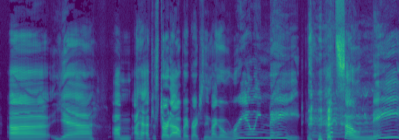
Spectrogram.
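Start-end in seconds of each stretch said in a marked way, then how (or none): 4.6-8.0 high, slow voice, neatly stretched long. Practicing an impression as a vocal warm-up: Mindy voice. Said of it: "Are those your Mindy vocal warm-ups?".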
